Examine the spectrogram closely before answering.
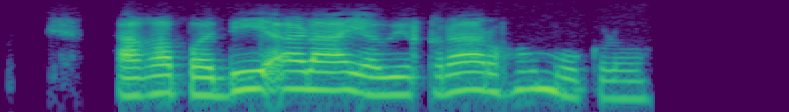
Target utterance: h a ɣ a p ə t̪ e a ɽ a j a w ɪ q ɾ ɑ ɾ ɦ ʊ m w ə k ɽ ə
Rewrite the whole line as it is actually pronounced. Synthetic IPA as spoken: h a ɣ a p ə d̪ e a ɽ a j a w ɪ q ɾ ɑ ɾ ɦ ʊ m w ə k ɽ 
